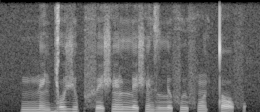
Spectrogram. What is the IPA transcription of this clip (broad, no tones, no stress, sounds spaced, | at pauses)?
nː ẽ ɟ o ʒ ɯ p f e ʃ ẽ lː e ʃ ẽ z lː ɯ f ɯ f õ tː ɔ f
